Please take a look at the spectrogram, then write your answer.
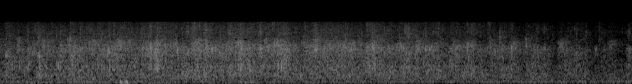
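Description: A crowd in an auditorium applauds steadily, a dense crackle of many hands clapping at an even loudness for several seconds without a break, with no voices rising above it.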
